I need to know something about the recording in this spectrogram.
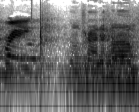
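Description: People talking, with a single sharp click about half a second in.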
